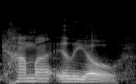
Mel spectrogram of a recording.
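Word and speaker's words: Kamailio: And more importantly, how do you pronounce Kama-Iliyo? You pronounce it Kama-Iliyo.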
